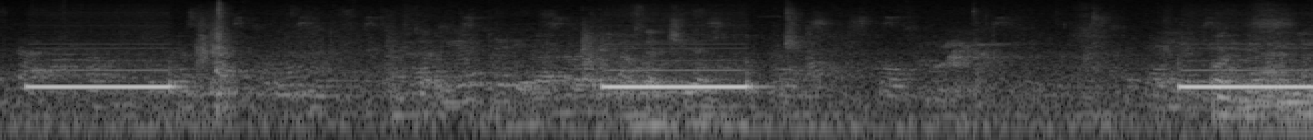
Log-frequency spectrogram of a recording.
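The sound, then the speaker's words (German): A telephone busy signal sounds in three steady one-second beeps spaced a few seconds apart, with sharp clicks in the gaps as the caller hangs up and redials, over faint background noise. “Klicken, auflegen, wieder anrufen. Und nochmal von vorne.”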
